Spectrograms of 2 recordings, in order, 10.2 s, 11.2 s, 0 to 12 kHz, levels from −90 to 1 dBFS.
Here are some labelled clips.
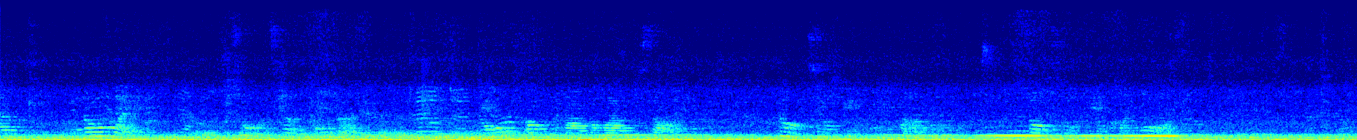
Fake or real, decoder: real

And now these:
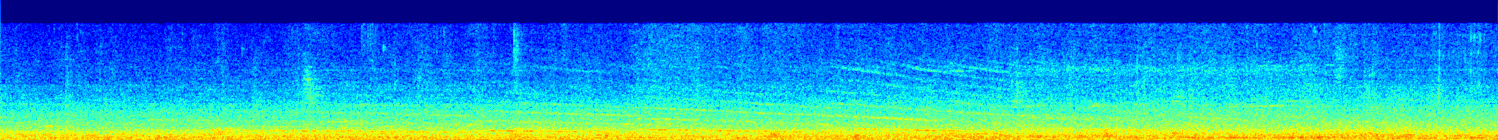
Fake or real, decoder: real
